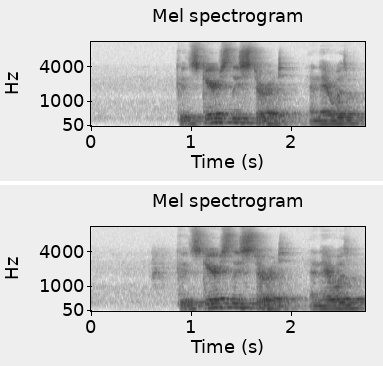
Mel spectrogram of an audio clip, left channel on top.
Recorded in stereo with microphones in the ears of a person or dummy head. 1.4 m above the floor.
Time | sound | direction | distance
0.8 | a man speaking | 25° left (ahead or behind) | 0.6 m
